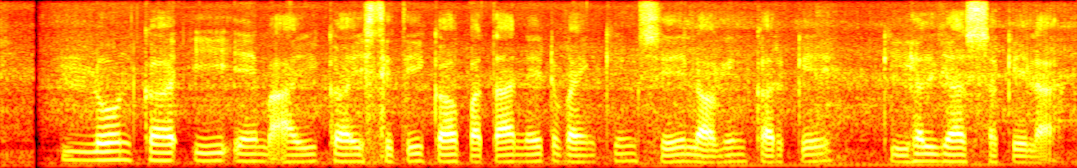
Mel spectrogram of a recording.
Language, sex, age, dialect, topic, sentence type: Bhojpuri, male, 25-30, Western, banking, statement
